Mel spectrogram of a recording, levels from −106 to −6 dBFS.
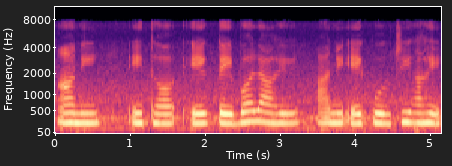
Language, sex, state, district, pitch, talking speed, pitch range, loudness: Marathi, female, Maharashtra, Gondia, 215 Hz, 105 wpm, 205-220 Hz, -15 LUFS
